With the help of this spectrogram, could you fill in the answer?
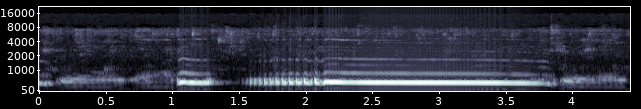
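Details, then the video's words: Pelung Barbary dove giving a short note, then a rolling bubbly start that settles into a long, even, low coo held over two seconds before fading. "MANGGUNG PUTER INI GACOR PLONG I PUTER PELUNG GACOR DOR"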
